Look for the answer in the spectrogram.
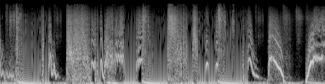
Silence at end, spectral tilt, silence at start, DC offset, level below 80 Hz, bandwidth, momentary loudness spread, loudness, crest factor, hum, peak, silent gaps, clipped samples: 0 s; -3.5 dB/octave; 0 s; under 0.1%; -20 dBFS; 18 kHz; 3 LU; -17 LUFS; 10 dB; none; -6 dBFS; none; under 0.1%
